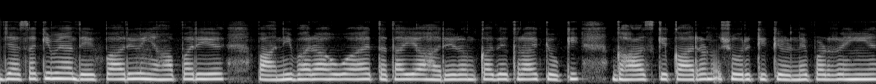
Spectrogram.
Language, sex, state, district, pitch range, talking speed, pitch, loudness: Hindi, female, Chhattisgarh, Sukma, 230-245 Hz, 225 wpm, 235 Hz, -13 LUFS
